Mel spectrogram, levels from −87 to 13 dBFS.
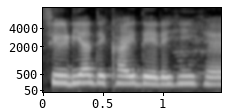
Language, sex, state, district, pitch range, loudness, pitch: Hindi, female, Uttar Pradesh, Muzaffarnagar, 210-230 Hz, -12 LUFS, 220 Hz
